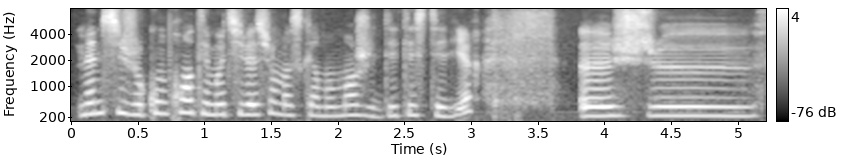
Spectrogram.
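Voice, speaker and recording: A woman's voice: a little high, little pitch movement, normal speed, mellow. A woman in a casual voice-call chat, teasing and playful.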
